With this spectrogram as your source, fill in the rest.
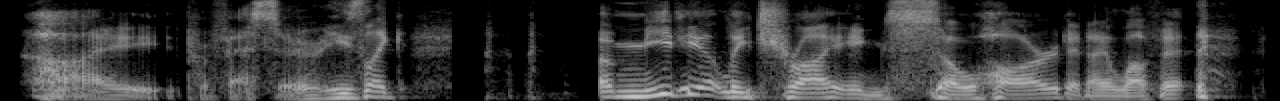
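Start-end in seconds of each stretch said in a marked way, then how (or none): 0.1-1.6 very low, rough gravelly voice. Retelling a character's first words to the Professor, in a gravelly voice. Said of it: "with this gravelly voice".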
